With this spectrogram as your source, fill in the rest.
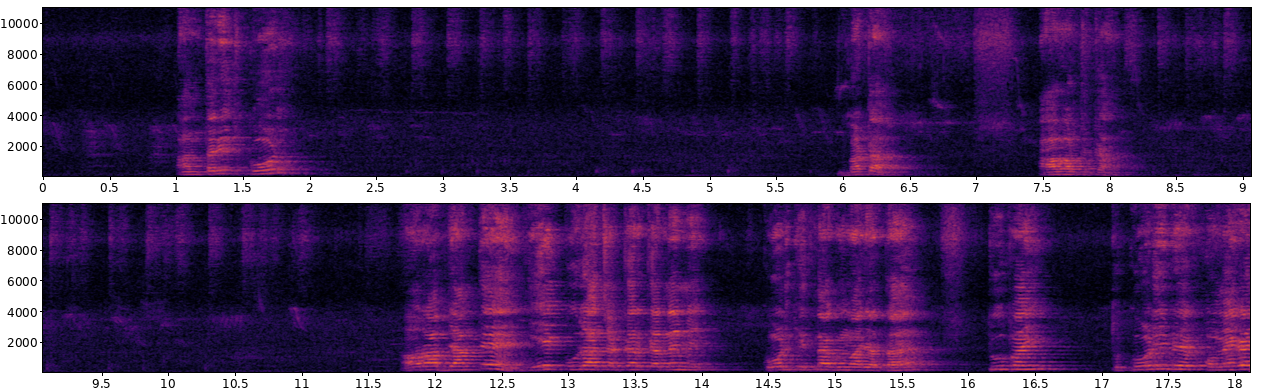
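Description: A man speaks in short bursts, calmly explaining, close by.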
